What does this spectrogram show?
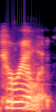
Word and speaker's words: Cyrillic: Cyrillic.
